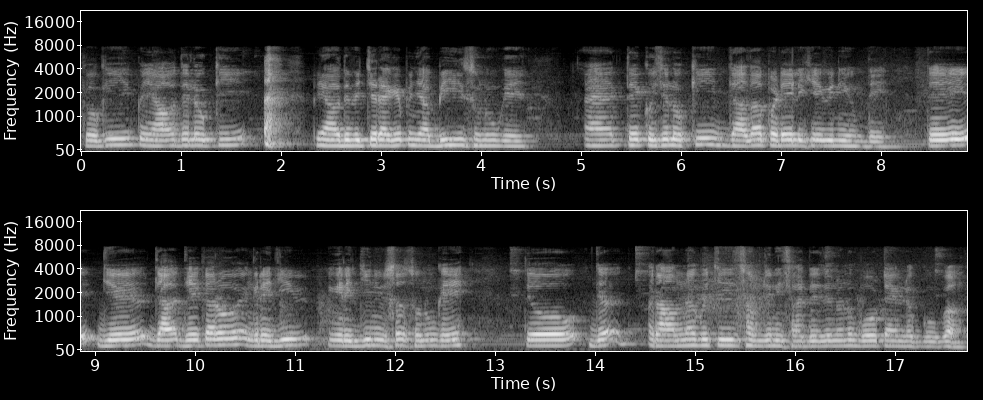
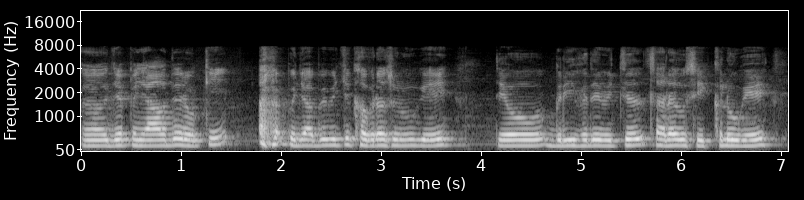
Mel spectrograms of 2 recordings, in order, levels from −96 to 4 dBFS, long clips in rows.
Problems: constant background noise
